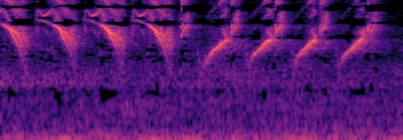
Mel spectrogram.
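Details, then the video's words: Sibite, loose, delivering a rapid series of high sliding notes, first falling sweeps then rising upslurs, about four per second, with a faint low rumble behind. "Sibite - VEJA O QUE ESSE SIBITE FEZ SOLTO"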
